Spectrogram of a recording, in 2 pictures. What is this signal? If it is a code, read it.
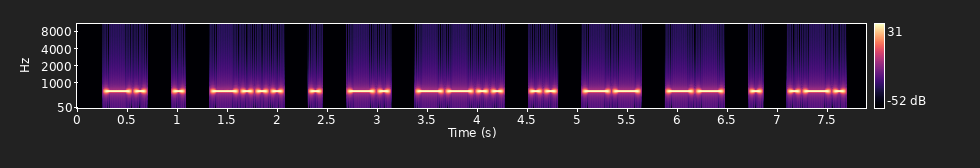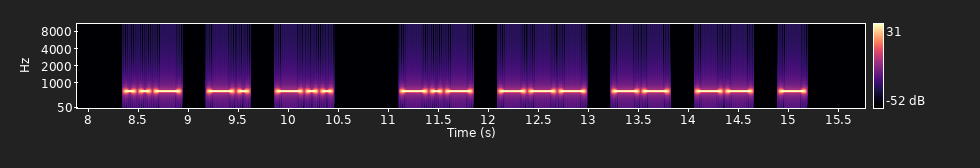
Morse code, heard as a keyed tone, about 16 wpm, 680 Hz. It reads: NEBENZIMMER UND KOMMT
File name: Morsekurs / Witze / Witz 21. Dezember 2021, 70 F80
